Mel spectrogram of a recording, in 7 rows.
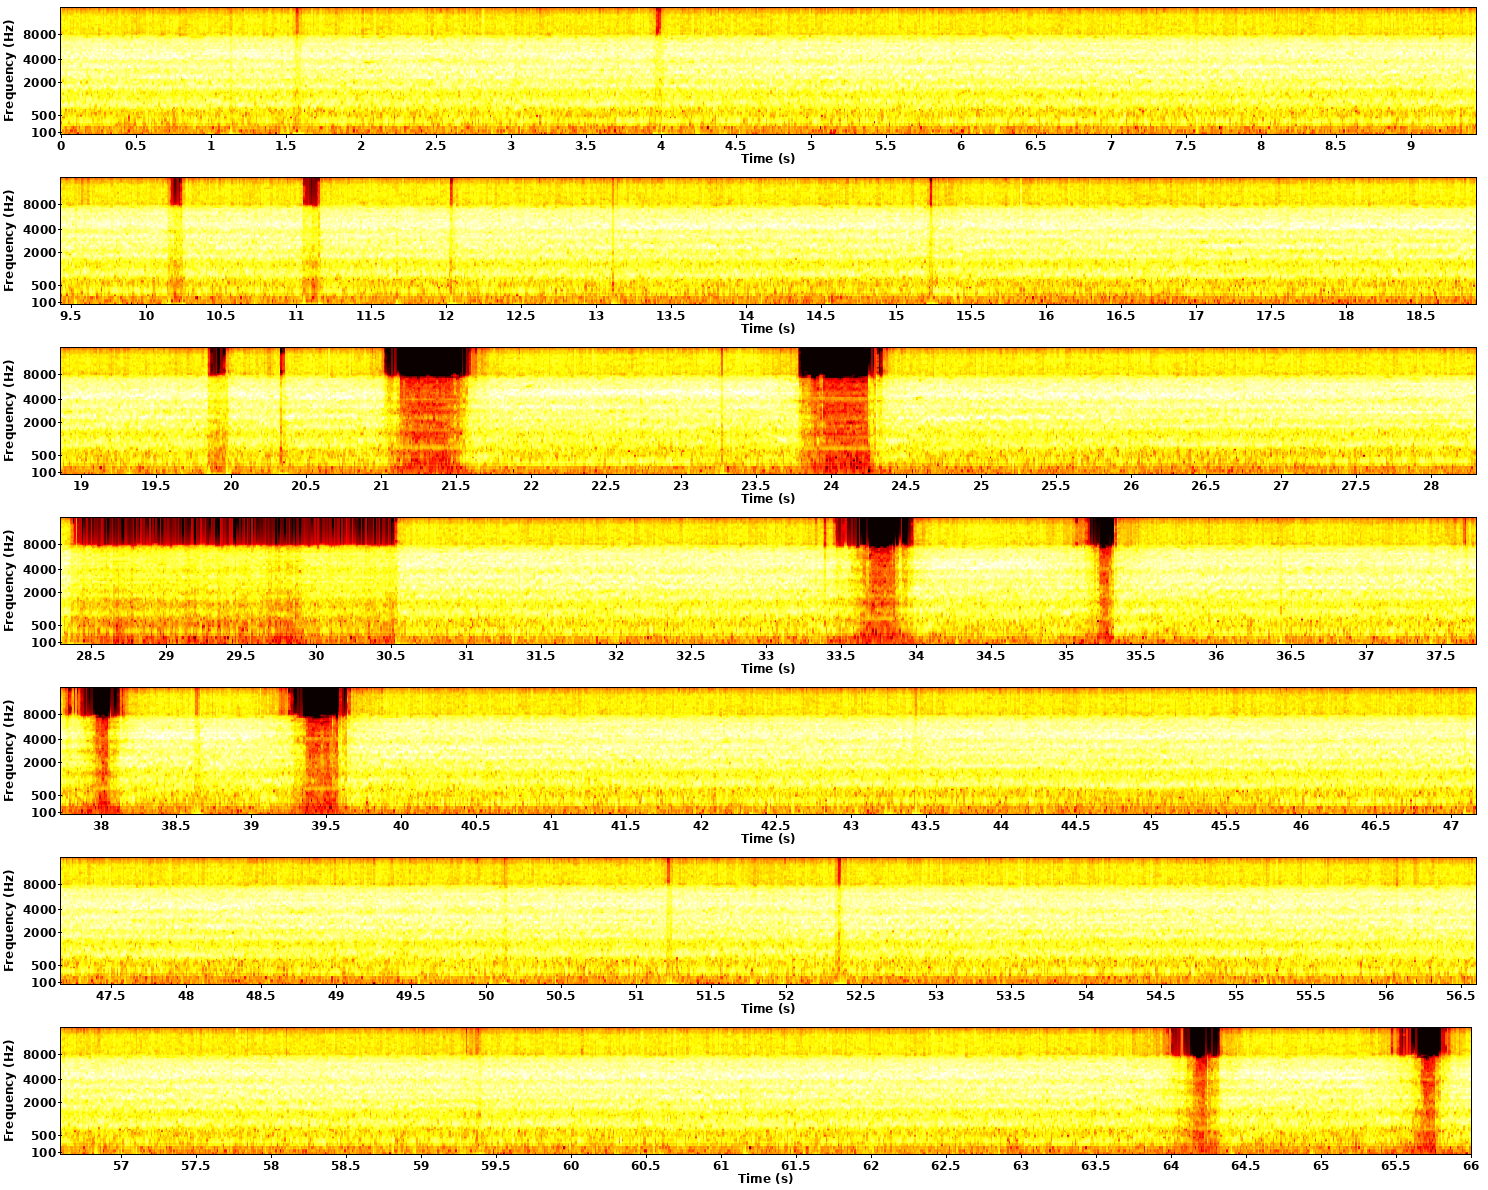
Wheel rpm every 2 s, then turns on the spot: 230, 230, 220, 220, 230, 230, 220, 230, 220, 210, 140, 150, 160, 230, 220, 210, 150, 120, 170, 110, 200, 230, 220, 220, 210, 220, 210, 220, 220, 220, 220, 200, 100.
none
